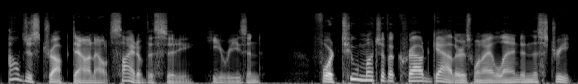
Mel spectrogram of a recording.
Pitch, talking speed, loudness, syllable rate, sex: 115 Hz, 240 wpm, -21 LUFS, 5.7 syllables/s, male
